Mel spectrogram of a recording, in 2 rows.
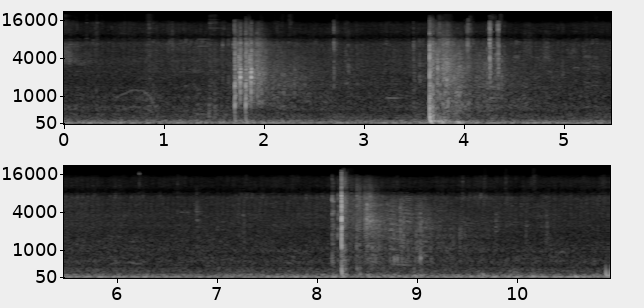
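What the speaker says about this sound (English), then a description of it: "Oh, my goodness, the guns fired now, they've committed themselves." Heavy weapons fire during a World War Two battle re-enactment at Tankfest 2024: three loud, sharp blasts at wide intervals over a steady outdoor rumble, with no voices.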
